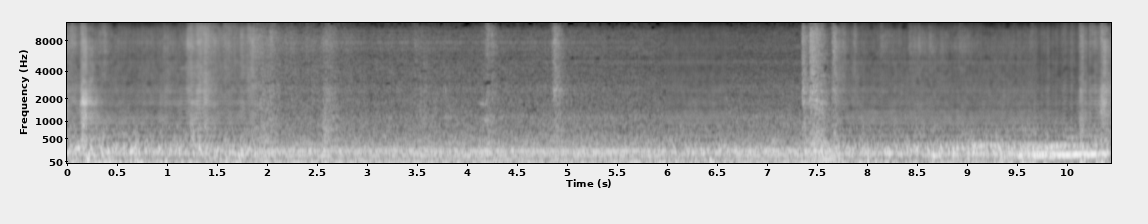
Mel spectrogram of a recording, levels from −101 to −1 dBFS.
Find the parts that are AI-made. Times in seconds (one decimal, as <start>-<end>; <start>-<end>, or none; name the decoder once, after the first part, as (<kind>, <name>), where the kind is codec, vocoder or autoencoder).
0.0-1.9 (vocoder, Vocos); 6.0-6.6; 7.7-10.4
